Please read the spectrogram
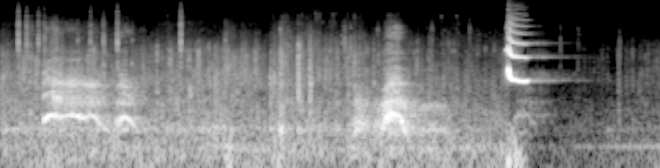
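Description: Dogs barking a few times, with small clicks and crunches from bicycle tyres rolling over gravel. About five seconds in comes one short, loud, high-pitched tone, and then the sound drops away abruptly.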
